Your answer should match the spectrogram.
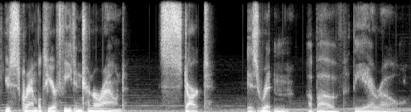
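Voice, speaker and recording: A man reading his own horror story as a dramatic, suspenseful second-person narration with drawn-out emphasis. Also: low voice. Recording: music behind the voice. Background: music.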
